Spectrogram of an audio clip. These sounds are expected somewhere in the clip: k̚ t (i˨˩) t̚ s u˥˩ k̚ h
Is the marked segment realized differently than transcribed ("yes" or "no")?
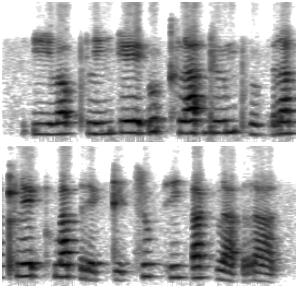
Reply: no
